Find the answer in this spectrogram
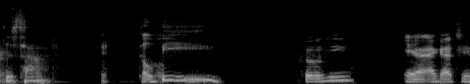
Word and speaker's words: Ko-fi: Ko-fi.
